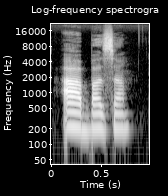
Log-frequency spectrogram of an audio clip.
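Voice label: "abbas", lingua sarda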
